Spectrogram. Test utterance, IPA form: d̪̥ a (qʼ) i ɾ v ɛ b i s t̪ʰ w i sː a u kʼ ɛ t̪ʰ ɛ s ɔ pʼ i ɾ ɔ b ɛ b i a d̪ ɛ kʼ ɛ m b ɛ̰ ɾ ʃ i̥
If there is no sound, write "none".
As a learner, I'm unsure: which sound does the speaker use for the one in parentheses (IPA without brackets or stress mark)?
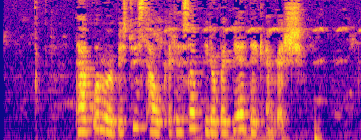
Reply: kʼ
